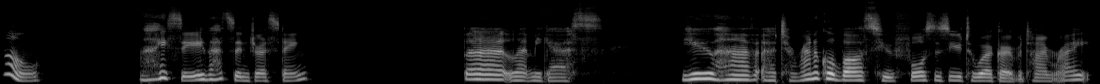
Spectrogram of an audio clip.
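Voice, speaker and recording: Slow, soft-spoken British shop girl played by a woman. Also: medium pitch, lively intonation, no room sound, studio quality. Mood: curious, concerned. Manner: hesitant, apologetic, solicitous, with soft giggles. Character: sweet, shy shop clerk woman, secretly obsessive and possessive. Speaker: ASMR roleplay performer. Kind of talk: soft-spoken ASMR roleplay acting.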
